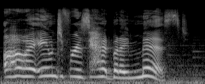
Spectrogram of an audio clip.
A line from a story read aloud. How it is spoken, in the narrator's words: shout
